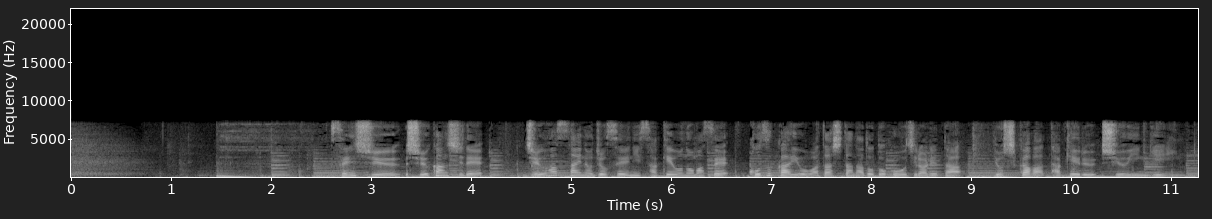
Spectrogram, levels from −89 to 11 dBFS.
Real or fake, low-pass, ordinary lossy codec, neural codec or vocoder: real; 7.2 kHz; none; none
